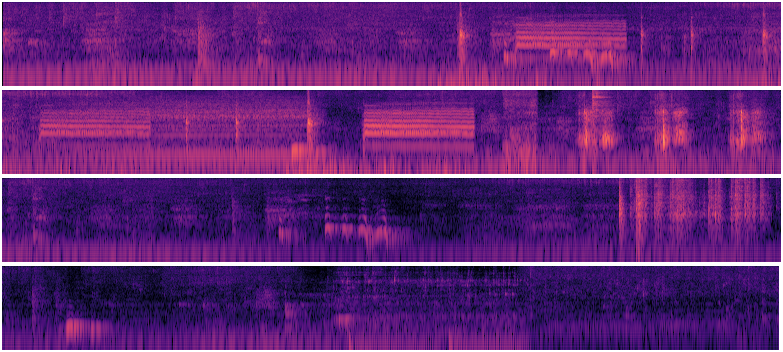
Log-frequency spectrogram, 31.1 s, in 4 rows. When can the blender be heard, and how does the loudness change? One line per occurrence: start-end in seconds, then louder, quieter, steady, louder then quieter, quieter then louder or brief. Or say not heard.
0.0-11.1 louder.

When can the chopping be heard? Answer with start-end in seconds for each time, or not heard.
4.3-15.5.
